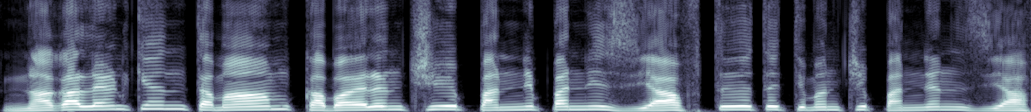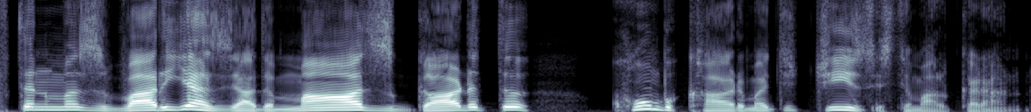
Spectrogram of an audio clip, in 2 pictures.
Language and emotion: Kashmiri, neutral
